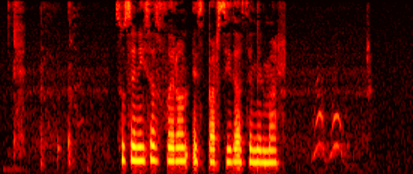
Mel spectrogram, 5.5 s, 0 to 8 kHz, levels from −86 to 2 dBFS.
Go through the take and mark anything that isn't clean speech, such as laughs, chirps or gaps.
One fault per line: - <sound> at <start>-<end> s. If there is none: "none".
- cough at 0.5-1.2 s
- bark at 4.1-4.7 s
